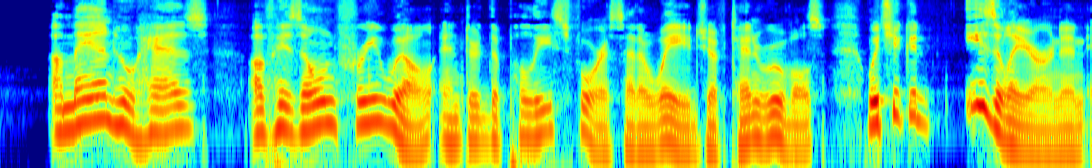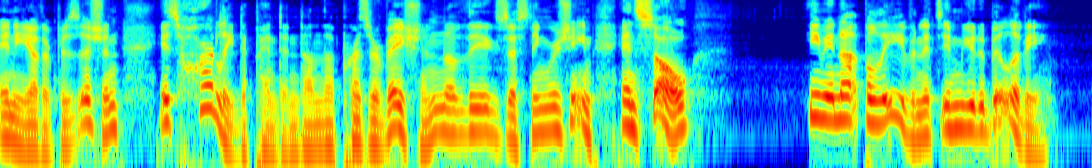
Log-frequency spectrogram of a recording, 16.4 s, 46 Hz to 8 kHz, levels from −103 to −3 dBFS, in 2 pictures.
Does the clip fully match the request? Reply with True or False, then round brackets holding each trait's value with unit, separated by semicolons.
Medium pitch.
False (130 Hz)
